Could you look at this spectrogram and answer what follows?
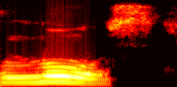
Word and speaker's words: mouse: Okay, with mouse, you have some issues, but this O in the spelling of mouse, so OU, O was actually written there to indicate that U is long. So everybody who was literate in Middle English knew that M-O-U-S-E is pronounced as moose.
